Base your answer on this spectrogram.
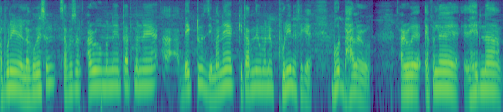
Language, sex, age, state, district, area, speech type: Assamese, male, 18-30, Assam, Tinsukia, urban, spontaneous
